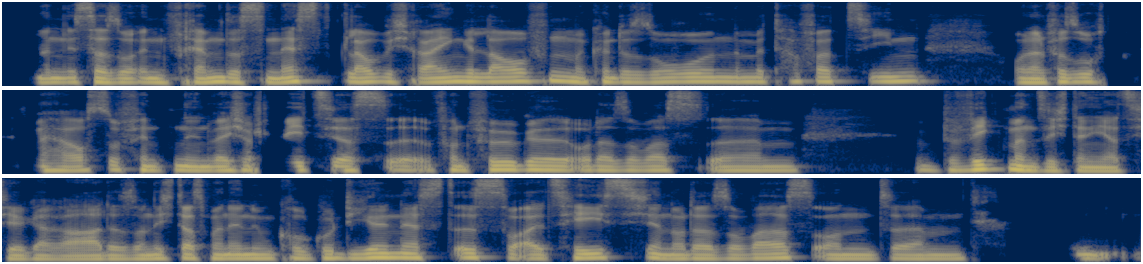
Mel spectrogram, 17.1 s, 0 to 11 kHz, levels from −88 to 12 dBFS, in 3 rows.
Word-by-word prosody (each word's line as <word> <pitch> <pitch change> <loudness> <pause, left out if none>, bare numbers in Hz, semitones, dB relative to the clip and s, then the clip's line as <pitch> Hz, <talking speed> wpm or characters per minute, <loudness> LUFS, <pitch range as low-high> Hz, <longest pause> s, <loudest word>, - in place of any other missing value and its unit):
man 110 0 0
ist 110 0 -2
da 115 - +5
so 110 +1 +1
in 110 0 +1
'n - - -5
fremdes 115 0 +1
Nest, 130 +4 +1
glaube 120 -1 +2
ich, 115 - -6
reingelaufen. 125 +4 +3
Man 120 -3 +3
könnte 115 -1 -1
so 120 +4 +1
'ne 125 -1 +1
Metapher 125 +1 -2
ziehen 130 +1 -1 0.4
und 110 - -1
dann 105 -1 +3
versucht 120 0 0 0.3
man 105 - -2
herauszufinden, 110 +1 -1
in 100 -1 +2
welcher 105 +1 +1
Spezies, 110 -1 -3
äh, 110 -1 -4
von 110 -2 -2
Vögel 120 0 +3
oder 110 +1 -1
so 105 +1 -4
was, 110 -1 -4
ähm, 105 0 -2 0.6
bewegt 115 +5 +2
man 115 -5 +6
sich 95 -3 -3
denn 95 -2 0
jetzt 90 -1 -2
hier 95 -2 -1
gerade? 90 0 -1
So 95 +1 -2
nicht 100 +1 -1
dass 105 -1 +1
man 100 -1 +1
in 100 0 +3
'nem 105 0 +1
Krokodil-Nest 115 +4 +2
ist, 125 +1 0
so 115 - -3
als 100 0 -2
Häschen 120 -2 +1
oder 100 0 0
so 100 +1 -4
was 120 +4 0
und, 100 0 -3
ähm, 95 -1 -2 0.5
hm, 105 -2 -4
110 Hz, 195 wpm, -21 LUFS, 105-120 Hz, 0.6 s, man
